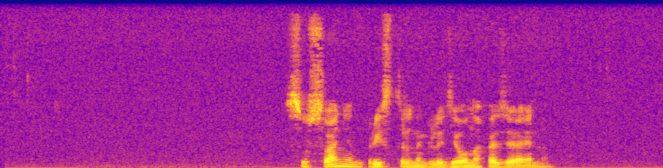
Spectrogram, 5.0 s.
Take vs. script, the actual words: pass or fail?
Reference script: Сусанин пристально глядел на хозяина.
pass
